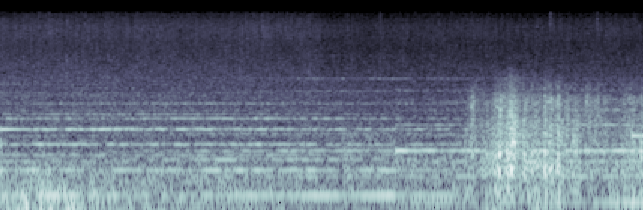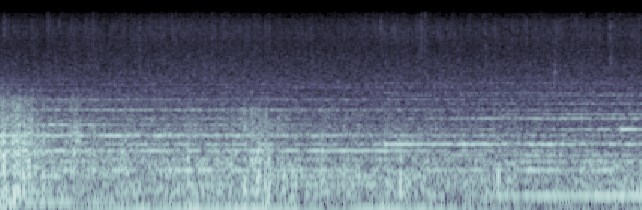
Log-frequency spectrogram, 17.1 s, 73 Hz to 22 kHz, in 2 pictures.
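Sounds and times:
faint thunder rumble: 0:00.0 - 0:17.1
soft sustained musical tones: 0:00.0 - 0:17.1
steady rain: 0:00.0 - 0:17.1
thunder crack: 0:06.2 - 0:09.6.

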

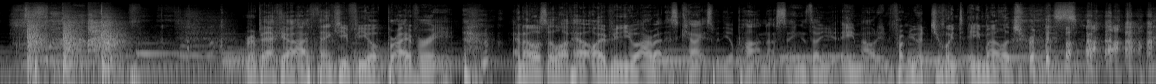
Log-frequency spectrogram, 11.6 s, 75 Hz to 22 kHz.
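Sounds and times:
gavel banging: 0:00.2 - 0:01.5
laughter: 0:00.2 - 0:02.4, 0:10.2 - 0:11.5
speech: 0:02.4 - 0:11.5.

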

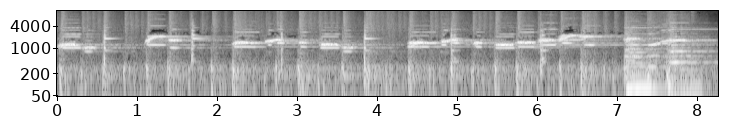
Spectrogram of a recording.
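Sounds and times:
bright whistled melody in a show bumper jingle: 0:00.0 - 0:08.2.

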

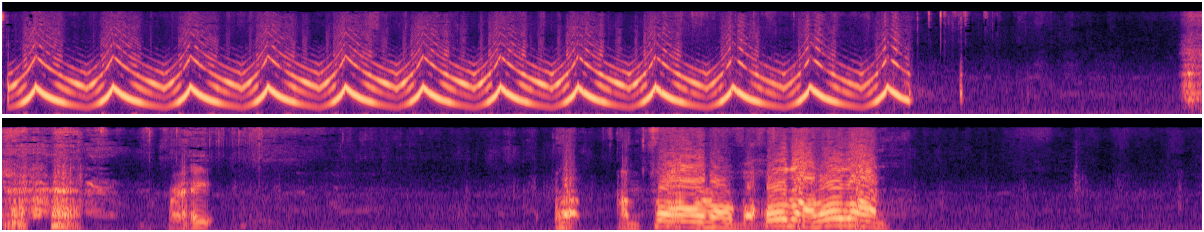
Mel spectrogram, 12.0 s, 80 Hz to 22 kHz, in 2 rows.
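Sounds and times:
emergency vehicle siren wailing in Boston: 0:00.0 - 0:04.7
speech: 0:09.1 - 0:10.5.

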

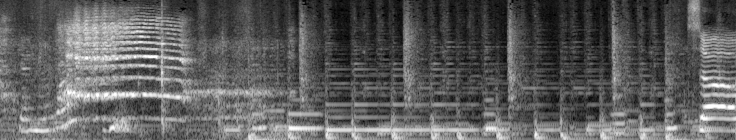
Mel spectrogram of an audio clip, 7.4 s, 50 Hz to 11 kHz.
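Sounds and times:
goat bleating: 0:00.0 - 0:02.6
speech: 0:00.2 - 0:00.8
rhythmic thumping: 0:02.3 - 0:07.0.

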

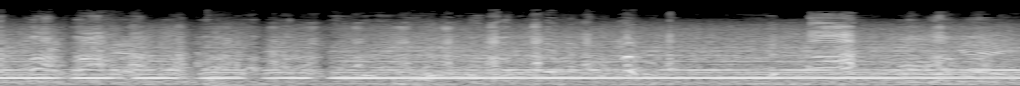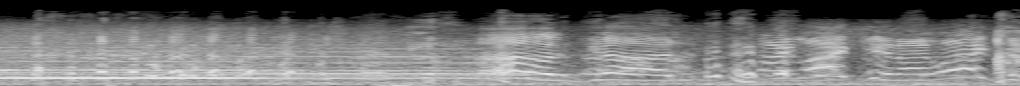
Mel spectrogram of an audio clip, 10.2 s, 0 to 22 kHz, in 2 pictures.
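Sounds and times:
steam locomotive whistle blowing: 0:00.0 - 0:07.7
steam locomotive chuffing: 0:00.0 - 0:08.6
laughter: 0:00.0 - 0:10.1
rumbling train noise: 0:00.0 - 0:10.1.

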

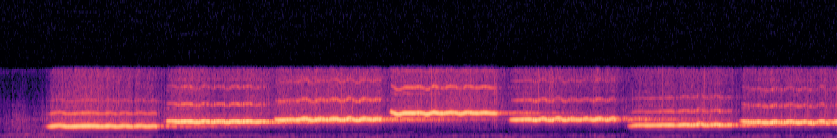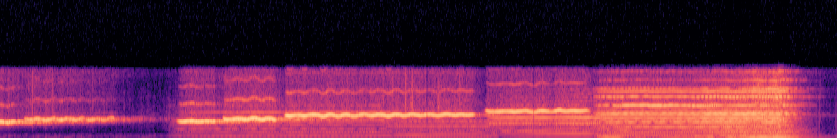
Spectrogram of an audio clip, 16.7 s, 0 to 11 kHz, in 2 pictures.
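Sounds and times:
person whistling a melody of sustained gliding notes: 0:00.5 - 0:15.4
orchestral section with brass-like chords: 0:10.2 - 0:16.6.

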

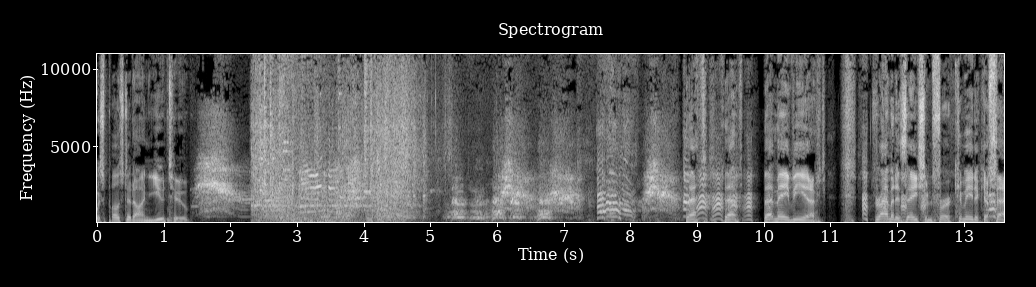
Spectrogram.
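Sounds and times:
speech: 0:00.0 - 0:04.4, 0:08.8 - 0:13.6
cat yowling: 0:01.4 - 0:04.1, 0:05.9 - 0:08.8
dog and cat fighting with snarling, hissing and scuffling: 0:01.5 - 0:08.8
dog giving sharp barks: 0:05.2 - 0:07.2
laughter: 0:07.3 - 0:13.6.

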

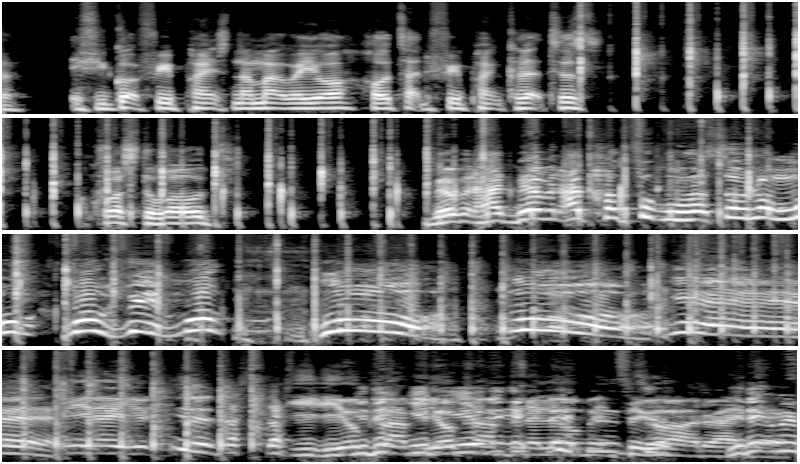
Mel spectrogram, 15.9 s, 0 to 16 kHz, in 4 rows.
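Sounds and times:
speech: 0:00.0 - 0:03.1, 0:04.5 - 0:05.2, 0:06.1 - 0:15.9
sharp hard hand claps: 0:02.8 - 0:13.5
laughter: 0:06.3 - 0:15.4.

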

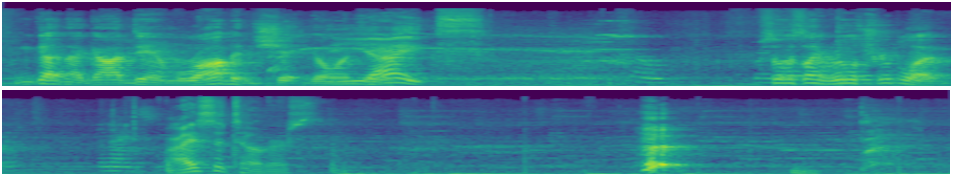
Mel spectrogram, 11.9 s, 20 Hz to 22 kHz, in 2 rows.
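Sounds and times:
speech: 0:00.2 - 0:03.0, 0:04.7 - 0:06.0, 0:06.6 - 0:08.0
person hiccuping: 0:09.9 - 0:10.4.

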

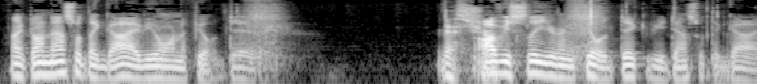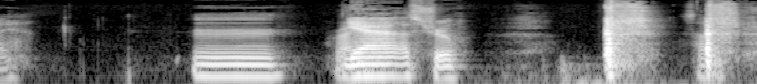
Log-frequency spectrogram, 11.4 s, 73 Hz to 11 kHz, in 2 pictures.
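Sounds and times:
speech: 0:00.1 - 0:02.2, 0:03.3 - 0:05.9, 0:07.1 - 0:09.2, 0:10.2 - 0:11.3
person sneezing: 0:10.2 - 0:11.3.

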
